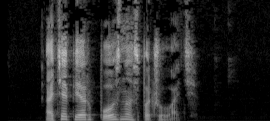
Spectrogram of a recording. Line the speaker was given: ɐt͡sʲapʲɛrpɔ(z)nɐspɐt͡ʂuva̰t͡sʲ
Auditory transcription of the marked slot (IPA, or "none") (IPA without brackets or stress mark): z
